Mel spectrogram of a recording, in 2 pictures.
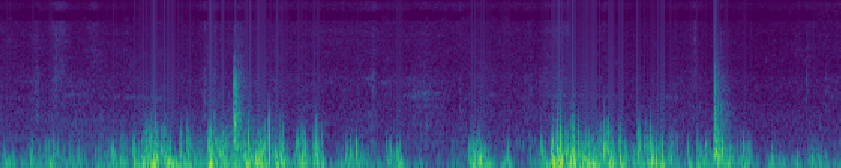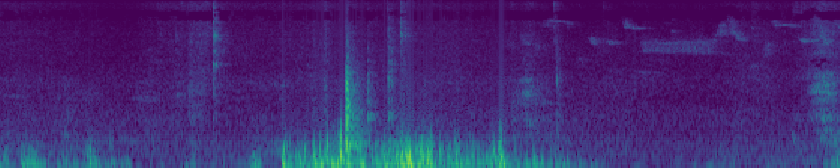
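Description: Wind buffeting an outdoor microphone in three gusty spells of a few seconds each, with a few sharp clicks among them.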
